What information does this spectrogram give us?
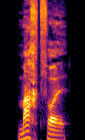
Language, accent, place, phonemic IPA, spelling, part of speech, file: German, Germany, Berlin, /ˈmaχtfɔl/, machtvoll, adjective, De-machtvoll.ogg
- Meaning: powerful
